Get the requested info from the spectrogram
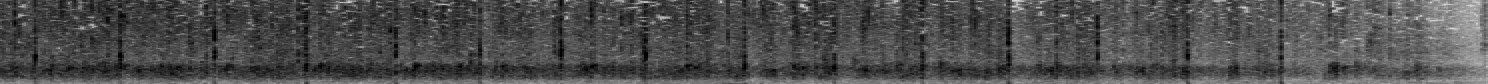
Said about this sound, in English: Can we give her a huge round of applause too? Thank you.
